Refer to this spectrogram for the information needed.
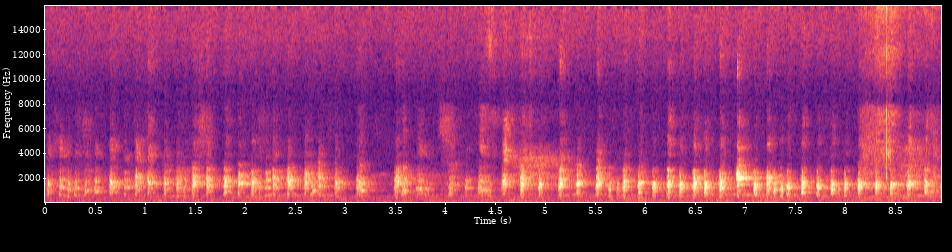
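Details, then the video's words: Yearling hybrid chukar used for fighting and hunting delivers a long stream of rapid clucking pulses, steady throughout and growing into sharper, evenly spaced beats toward the end, over a low background hum. "Кабки Гибрид"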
